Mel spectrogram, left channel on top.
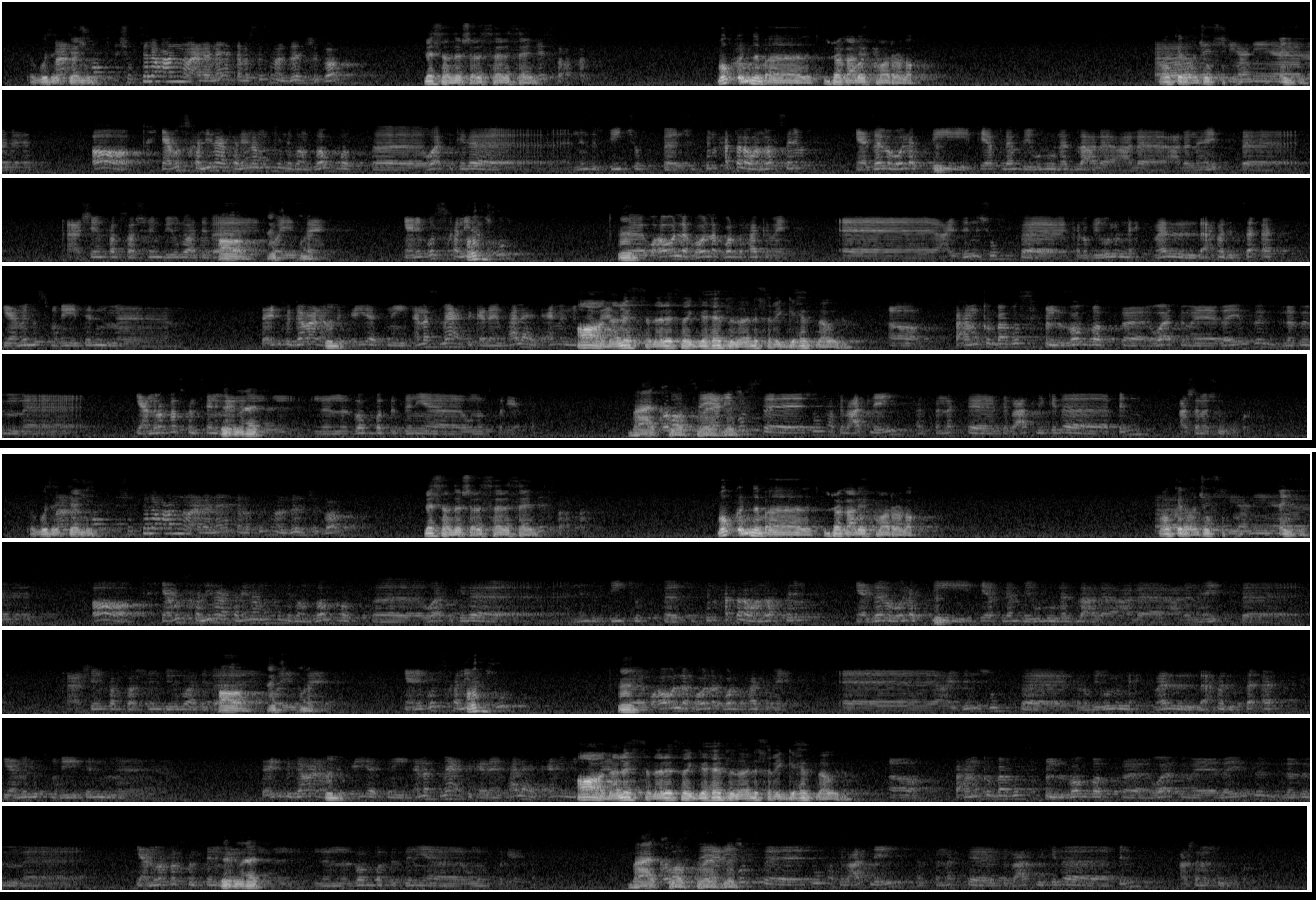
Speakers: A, in the centre; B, on the left (about 50°).
A: الجزء
B: ما
A: التاني
B: شفت شفت له عنه اعلانات ده بس لسه ما نزلش صح؟
A: لسه ما نزلش لسه لسه يعني
B: لسه اعتقد
A: ممكن
B: اه
A: نبقى نتفرج
B: ما بقول
A: عليه في
B: لك
A: مرة لو
B: آه
A: ممكن نبقى
B: ماشي
A: نشوف
B: يعني اه
A: ننزل
B: آه. يعني بص خلينا خلينا ممكن نبقى نظبط آه وقت كده آه، ننزل فيه نشوف نشوف فيلم حتى لو هنروح سينما يعني زي ما بقول لك في
A: أمم.
B: في افلام بيقولوا نازله على على على نهايه آه 2025 بيقولوا هتبقى
A: اه عادي.
B: كويسه
A: تمام.
B: يعني يعني بص خلينا
A: خلاص
B: نشوف
A: امم
B: آه، وهقول لك وهقول لك برضه حاجه كمان آه عايزين نشوف آه كانوا بيقولوا ان احتمال احمد السقا يعمل له اسمه ايه فيلم آه صعيدي في الجامعه الامريكيه
A: أمم.
B: اتنين انا سمعت كلام هل هيتعمل مش
A: اه
B: هيتعمل
A: ده لسه ده لسه بيتجهز له ده لسه بيتجهز له قوي
B: اه فاحنا ممكن بقى بص <laughs> نظبط آه وقت ما ده ينزل لازم آه يعني نروح ندخل سينما
A: ده
B: يعني ن- ن- نظبط الدنيا وندخل يعني
A: معاك
B: خلاص
A: خلاص تمام
B: يعني
A: ماشي
B: بص آه، شوف هتبعت لي ايه هستناك ت- تبعت لي كده فيلم عشان اشوفه بقى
